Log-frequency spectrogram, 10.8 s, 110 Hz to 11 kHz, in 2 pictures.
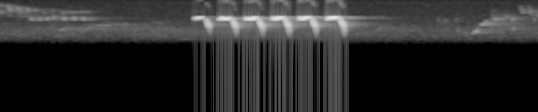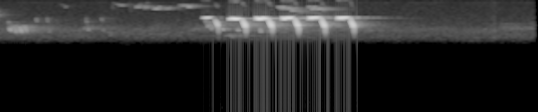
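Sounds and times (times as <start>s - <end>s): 
Poecile palustris calling with clipped high falling notes: 2.0s - 3.5s, 7.5s - 9.0s.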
